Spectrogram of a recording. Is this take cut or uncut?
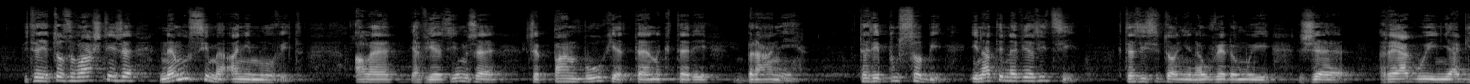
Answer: uncut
